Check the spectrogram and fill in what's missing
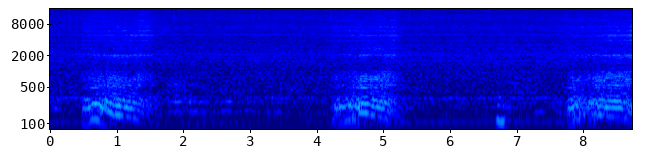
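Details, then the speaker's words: Loud snoring from a sleeper: rattling snores on each breath in, about three in nine seconds (roughly 16 a minute), with quiet room noise between them. "snoring his heart out. He's really going for it."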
